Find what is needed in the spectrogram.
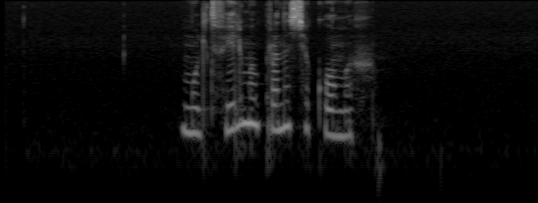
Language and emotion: Russian, neutral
